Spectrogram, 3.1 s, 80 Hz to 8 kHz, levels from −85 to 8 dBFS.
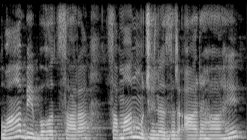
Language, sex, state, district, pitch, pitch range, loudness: Hindi, female, Arunachal Pradesh, Lower Dibang Valley, 200 Hz, 190-225 Hz, -14 LUFS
